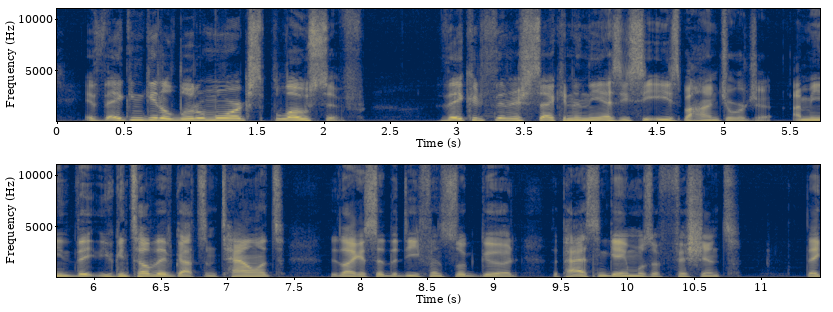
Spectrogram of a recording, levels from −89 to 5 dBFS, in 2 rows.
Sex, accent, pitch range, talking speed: male, American, 115-145 Hz, 210 wpm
